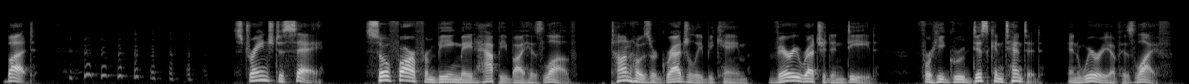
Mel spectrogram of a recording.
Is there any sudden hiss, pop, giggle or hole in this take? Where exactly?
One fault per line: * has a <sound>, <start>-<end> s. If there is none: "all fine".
* has a laugh, 0.6-2.1 s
